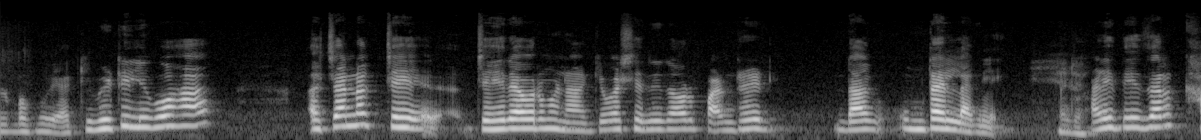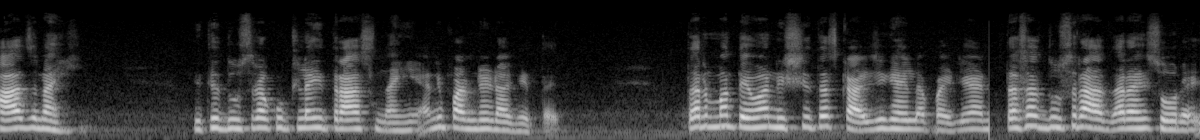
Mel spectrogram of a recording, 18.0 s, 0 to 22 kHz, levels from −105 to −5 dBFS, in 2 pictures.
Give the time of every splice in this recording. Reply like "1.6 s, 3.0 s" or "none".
16.4 s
